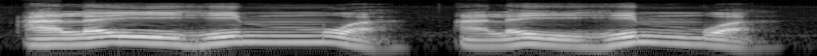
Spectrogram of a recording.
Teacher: mim ini walaupun di sukun dia masih memiliki sifat ghunah sifat dengung ya jadi sempurnakan dulu dengungnya baru menyebutkan wau alaihim wa alaihim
